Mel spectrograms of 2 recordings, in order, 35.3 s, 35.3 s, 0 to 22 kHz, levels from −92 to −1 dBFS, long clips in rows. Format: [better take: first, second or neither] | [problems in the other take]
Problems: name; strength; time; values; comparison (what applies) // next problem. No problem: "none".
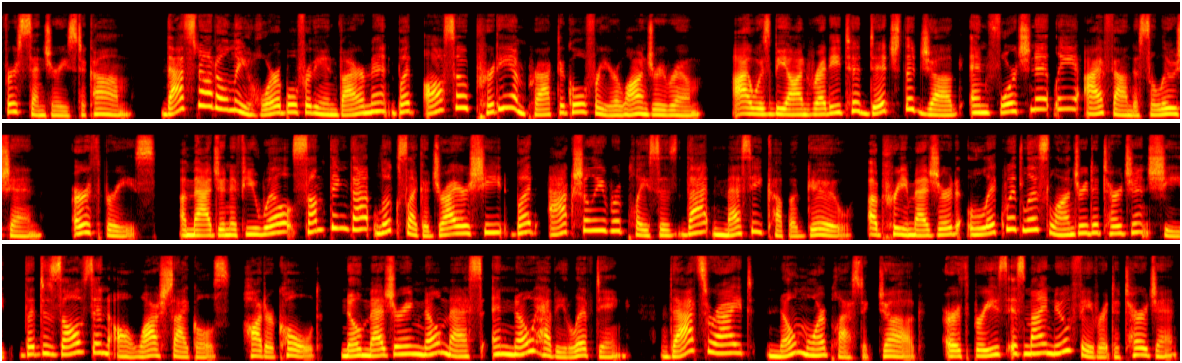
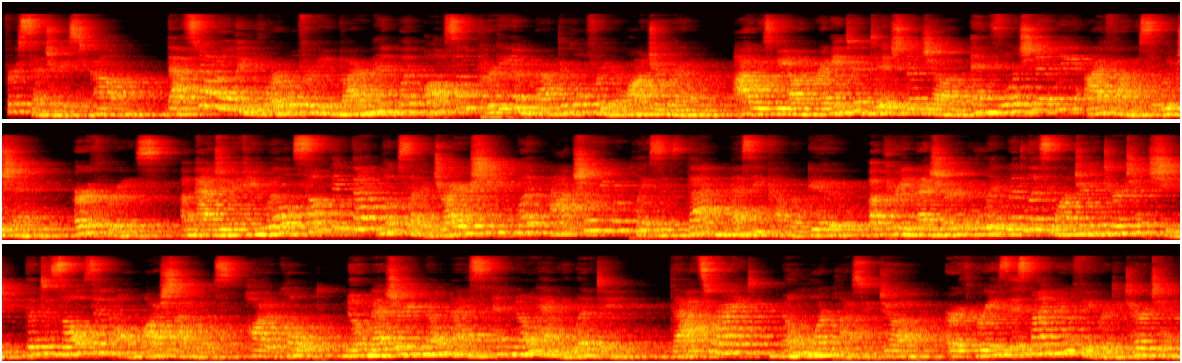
first | off-mic speech; far // room echo; strong; dies away in 1.8 s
